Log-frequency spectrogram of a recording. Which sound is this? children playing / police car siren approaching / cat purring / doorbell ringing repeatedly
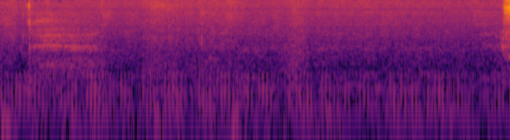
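cat purring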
